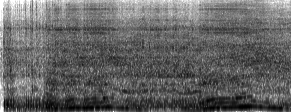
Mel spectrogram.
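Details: Hyundai two-stroke brush cutter: revs rise, sag and labour, never reaching full rpm, so the head spins slowly and won't cut grass; fuel pump draws fuel, wet air filter seen, scored piston and carboned exhaust port found.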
